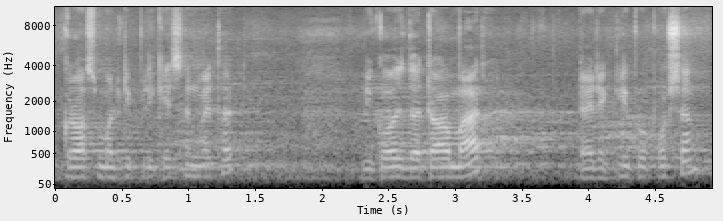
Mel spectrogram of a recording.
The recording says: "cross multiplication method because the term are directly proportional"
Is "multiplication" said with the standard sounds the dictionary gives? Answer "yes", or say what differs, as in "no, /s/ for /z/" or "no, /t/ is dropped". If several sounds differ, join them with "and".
no, /s/ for /ʃ/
